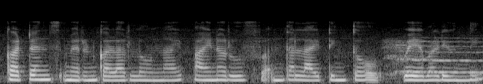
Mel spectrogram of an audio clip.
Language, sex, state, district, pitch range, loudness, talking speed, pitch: Telugu, female, Andhra Pradesh, Sri Satya Sai, 190-205 Hz, -17 LUFS, 150 wpm, 195 Hz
